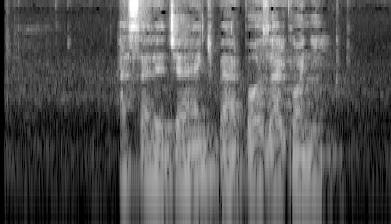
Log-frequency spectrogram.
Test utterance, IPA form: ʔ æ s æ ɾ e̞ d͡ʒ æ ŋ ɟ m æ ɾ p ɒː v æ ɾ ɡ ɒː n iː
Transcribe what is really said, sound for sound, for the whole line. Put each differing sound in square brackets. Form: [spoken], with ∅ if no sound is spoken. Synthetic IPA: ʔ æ s æ ɾ e̞ d͡ʒ æ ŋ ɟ [b] æ ɾ [b] ɒː [z] æ ɾ ɡ ɒː n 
